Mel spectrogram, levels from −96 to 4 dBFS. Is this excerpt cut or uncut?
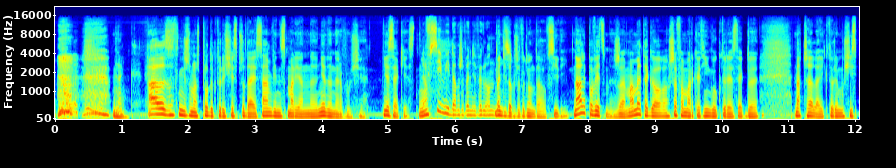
uncut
